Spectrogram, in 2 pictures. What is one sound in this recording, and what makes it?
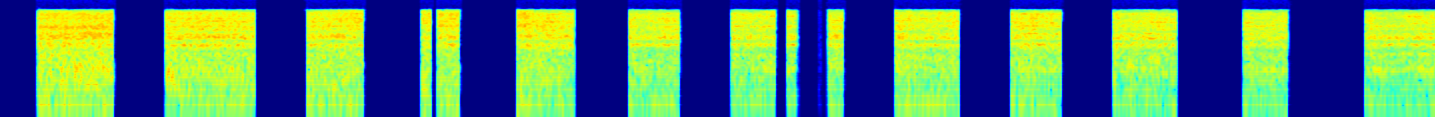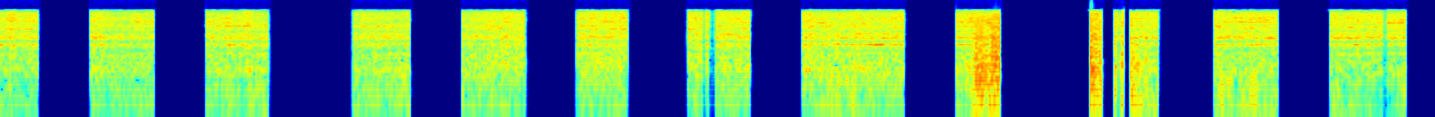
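A freight train rumbles past close by, heard in broken bursts.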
